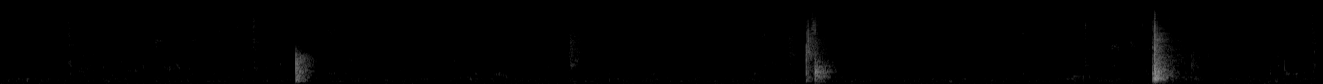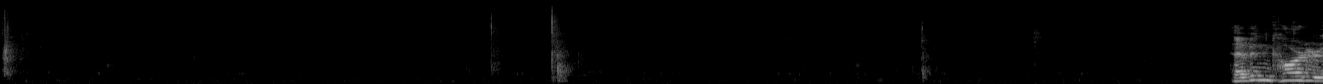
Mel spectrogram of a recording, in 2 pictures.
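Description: Trading cards rustle and flick as hands sort through a stack.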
